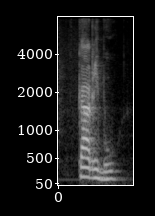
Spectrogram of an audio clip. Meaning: caribou (reindeer)
- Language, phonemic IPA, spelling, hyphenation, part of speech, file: Dutch, /ˈkaː.riˌbu/, kariboe, ka‧ri‧boe, noun, Nl-kariboe.ogg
